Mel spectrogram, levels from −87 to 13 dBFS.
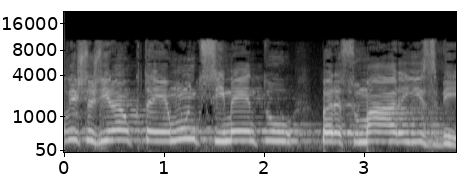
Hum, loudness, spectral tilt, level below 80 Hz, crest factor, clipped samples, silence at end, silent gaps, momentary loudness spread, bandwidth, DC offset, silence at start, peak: none; -16 LUFS; -4.5 dB/octave; -58 dBFS; 12 dB; under 0.1%; 0 s; none; 4 LU; 11 kHz; under 0.1%; 0 s; -4 dBFS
